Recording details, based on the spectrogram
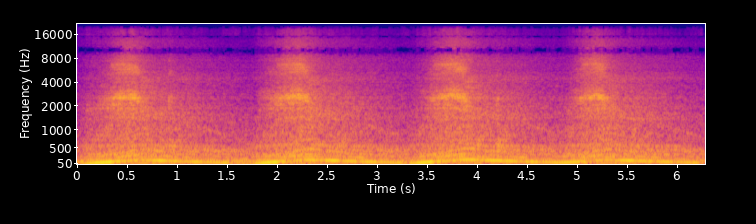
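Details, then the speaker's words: Turbocharged kei car under hard throttle stabs, camera on top of the turbo: sharp high hiss-squeal at each peak, only under load and boost, with back pops; owner suspects boost leak, exhaust manifold crack or bad turbo, unconfirmed. "so it only happens when I get into load when I get into boost"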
